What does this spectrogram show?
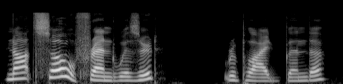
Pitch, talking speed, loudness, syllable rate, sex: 210 Hz, 105 wpm, -18 LUFS, 3.4 syllables/s, female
